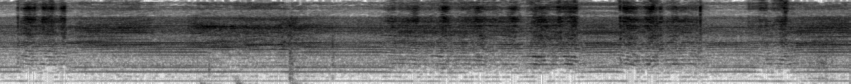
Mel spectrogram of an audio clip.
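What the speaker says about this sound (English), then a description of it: "Then with the Dremel tool, and just making it smooth." A Dremel rotary tool smooths the edge of a dish, giving a steady high whine with rough grinding and rubbing scrapes, close and moderately quiet, with no talk.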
